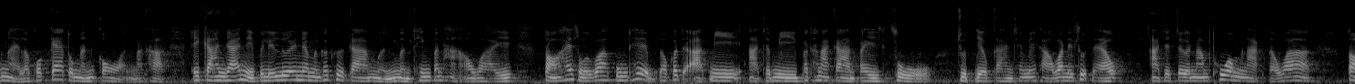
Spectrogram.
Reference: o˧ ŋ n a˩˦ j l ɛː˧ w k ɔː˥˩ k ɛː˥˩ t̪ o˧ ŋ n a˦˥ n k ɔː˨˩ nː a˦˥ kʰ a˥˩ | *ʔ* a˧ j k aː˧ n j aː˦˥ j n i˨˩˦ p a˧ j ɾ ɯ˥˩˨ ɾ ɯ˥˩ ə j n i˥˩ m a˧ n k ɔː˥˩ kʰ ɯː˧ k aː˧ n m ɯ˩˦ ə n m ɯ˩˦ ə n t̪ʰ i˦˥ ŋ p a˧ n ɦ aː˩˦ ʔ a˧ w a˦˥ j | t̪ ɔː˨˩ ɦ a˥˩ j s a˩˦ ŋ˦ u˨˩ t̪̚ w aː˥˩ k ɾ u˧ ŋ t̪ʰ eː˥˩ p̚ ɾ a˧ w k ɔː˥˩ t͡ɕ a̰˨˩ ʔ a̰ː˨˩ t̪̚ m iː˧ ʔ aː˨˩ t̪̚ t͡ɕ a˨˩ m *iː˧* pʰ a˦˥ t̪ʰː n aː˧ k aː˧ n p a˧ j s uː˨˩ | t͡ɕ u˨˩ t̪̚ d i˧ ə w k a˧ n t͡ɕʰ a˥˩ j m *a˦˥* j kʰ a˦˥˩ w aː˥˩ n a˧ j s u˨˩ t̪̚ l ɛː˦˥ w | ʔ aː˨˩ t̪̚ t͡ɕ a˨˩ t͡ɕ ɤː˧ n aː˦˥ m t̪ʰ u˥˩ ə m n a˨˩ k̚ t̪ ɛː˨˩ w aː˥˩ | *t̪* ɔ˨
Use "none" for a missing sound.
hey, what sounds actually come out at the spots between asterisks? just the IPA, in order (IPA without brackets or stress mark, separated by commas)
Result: ʔ, iː˧, a˦˥, t̪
